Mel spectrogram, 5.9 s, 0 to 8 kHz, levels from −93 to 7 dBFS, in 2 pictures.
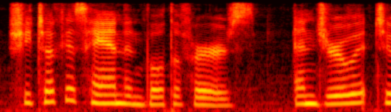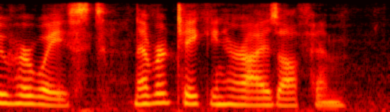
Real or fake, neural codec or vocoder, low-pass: fake; codec, 24 kHz, 6 kbps, HILCodec; 7.2 kHz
